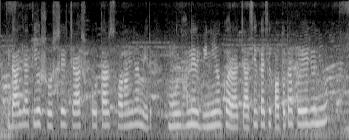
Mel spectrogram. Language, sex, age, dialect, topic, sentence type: Bengali, female, 18-24, Jharkhandi, agriculture, question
